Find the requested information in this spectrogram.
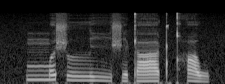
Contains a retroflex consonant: yes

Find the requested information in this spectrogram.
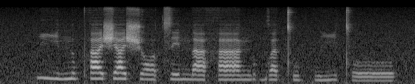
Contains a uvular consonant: no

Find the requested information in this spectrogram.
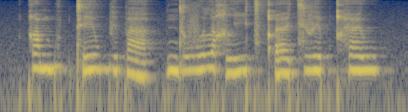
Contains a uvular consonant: yes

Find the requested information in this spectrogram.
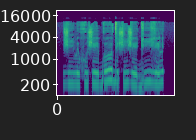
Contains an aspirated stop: no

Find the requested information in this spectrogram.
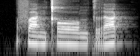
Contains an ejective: no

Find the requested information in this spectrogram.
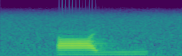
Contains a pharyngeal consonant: yes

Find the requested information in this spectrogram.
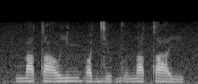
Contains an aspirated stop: no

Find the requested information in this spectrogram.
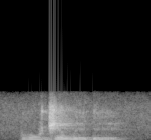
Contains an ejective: no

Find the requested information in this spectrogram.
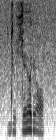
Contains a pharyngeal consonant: no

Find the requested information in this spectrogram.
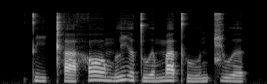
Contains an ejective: no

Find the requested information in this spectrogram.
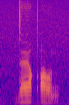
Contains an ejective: yes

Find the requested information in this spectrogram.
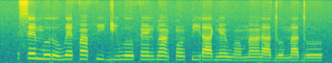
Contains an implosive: no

